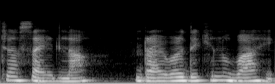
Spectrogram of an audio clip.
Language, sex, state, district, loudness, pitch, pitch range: Marathi, female, Maharashtra, Dhule, -16 LUFS, 165 Hz, 145-175 Hz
